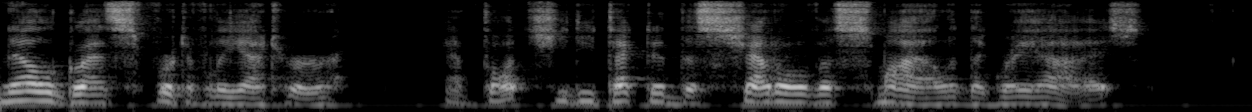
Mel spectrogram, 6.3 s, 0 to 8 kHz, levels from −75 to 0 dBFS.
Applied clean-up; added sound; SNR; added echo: none; none; none; none.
